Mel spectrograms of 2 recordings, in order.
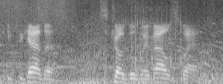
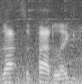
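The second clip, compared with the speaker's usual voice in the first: normal talking voice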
